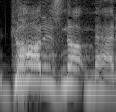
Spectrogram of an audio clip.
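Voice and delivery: God is not mad at you, belted out loud; a preacher's ringing declaration; preached shout. Real, not acted. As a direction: proclaim it full force to the room.

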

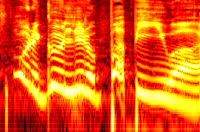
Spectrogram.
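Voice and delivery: high, sweet puppy talk; talking to a dog. Pretend. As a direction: coo at the puppy.

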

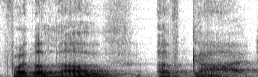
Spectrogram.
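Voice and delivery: Montresor's chilling reply; cold quiet echo. Acted. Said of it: "I said".

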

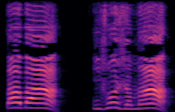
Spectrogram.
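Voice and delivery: high, loud-voiced child who can't hear; talking too loud. Child in earplugs calling to dad, talking too loud. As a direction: call out over blocked ears. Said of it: "难怪说话这么大声".

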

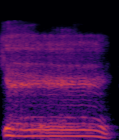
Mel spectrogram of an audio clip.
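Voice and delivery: high, drawn-out cheer at normal volume; mock excited cheer. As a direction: imitate an excited "yay", stretched out. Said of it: "They're all excited".

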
